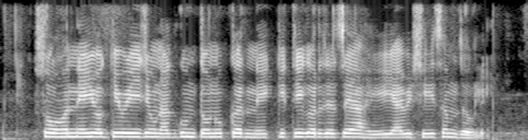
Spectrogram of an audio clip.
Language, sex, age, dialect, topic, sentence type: Marathi, female, 41-45, Standard Marathi, banking, statement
